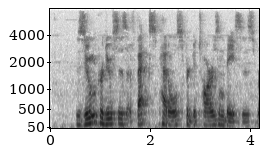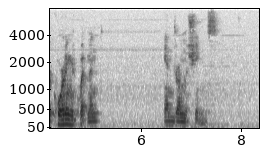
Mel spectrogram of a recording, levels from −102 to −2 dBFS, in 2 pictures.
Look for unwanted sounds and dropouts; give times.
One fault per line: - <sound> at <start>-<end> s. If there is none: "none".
none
